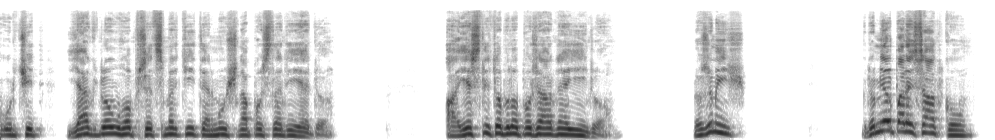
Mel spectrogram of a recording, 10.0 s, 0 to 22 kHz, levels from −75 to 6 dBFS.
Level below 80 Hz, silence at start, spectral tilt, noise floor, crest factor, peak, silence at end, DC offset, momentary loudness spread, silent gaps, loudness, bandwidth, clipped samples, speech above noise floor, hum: -62 dBFS; 0 s; -5 dB/octave; -71 dBFS; 14 dB; 0 dBFS; 0.25 s; under 0.1%; 12 LU; 3.47-3.79 s, 4.38-4.42 s, 6.29-6.92 s, 7.64-7.71 s, 8.47-8.61 s; -14 LUFS; 16.5 kHz; under 0.1%; 57 dB; none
